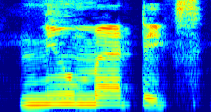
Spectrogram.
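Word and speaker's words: pneumatics: भी क्या है हमारा एन के पहले पी है तब यहां पी क्या रहेगा हमारा पी साइलेंट रहेगा तो इसे हम क्या पढ़ेंगे न्यू मैट्रिक्स यानी पी को छोड़कर यहां से जान करना शुरू करेंगे एन से न्यू मैट्रिक्स इसे हम क्या पढ़ेंगे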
